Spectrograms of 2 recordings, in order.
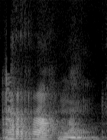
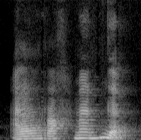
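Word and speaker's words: الرحمن: karena tadi yaitu Gom ar-rahman bukan Bacanya apa Al al-rahman tapi dia masuk ke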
